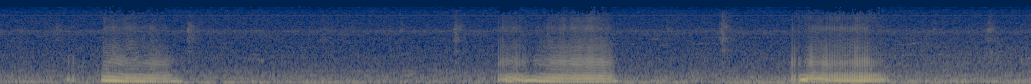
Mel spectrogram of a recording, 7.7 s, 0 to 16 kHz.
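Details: Domestic cat snoring in its sleep, August 2020: three low, harmonic breathy snores with a slightly falling pitch, each under a second long and spaced about two to three seconds apart, over quiet room hiss.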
